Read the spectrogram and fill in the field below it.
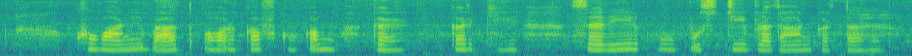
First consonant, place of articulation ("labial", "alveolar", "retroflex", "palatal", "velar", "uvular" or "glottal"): velar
